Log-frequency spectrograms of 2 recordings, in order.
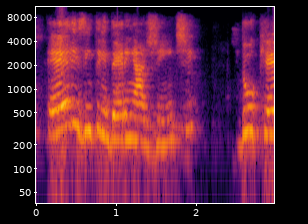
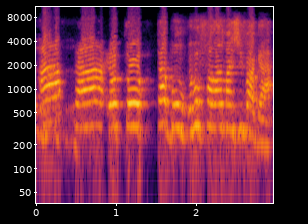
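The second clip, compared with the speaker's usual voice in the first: higher, louder, hurried mock agreement; flustered local man; 4 semitones higher, 4 dB louder than usual. Portuguese man caught shouting, hurried loud agreement. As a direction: play the abashed man quickly agreeing.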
